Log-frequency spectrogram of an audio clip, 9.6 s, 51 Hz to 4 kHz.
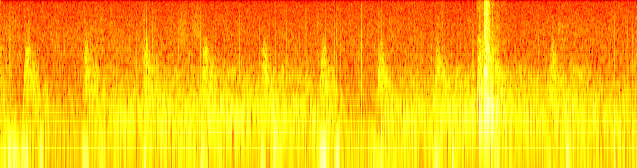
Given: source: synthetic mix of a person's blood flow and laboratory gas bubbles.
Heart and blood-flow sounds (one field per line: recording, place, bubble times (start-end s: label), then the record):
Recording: Doppler ultrasound of blood flow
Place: subclavian vein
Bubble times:
7.14-7.60 s: bubbles
From the record:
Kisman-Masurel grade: 113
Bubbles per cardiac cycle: 1 to 2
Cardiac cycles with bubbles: 1 to 10%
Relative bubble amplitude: loud (0.450 to 0.775)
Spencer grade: 1 (occasional bubble signal discernible with the cardiac motion signal, with majority of cardiac periods free of bubbles)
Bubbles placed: anywhere in the cardiac cycle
